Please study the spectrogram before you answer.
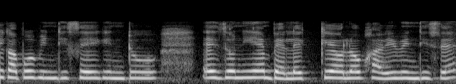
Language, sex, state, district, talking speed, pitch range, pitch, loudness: Assamese, female, Assam, Kamrup Metropolitan, 130 wpm, 285-310 Hz, 295 Hz, -14 LUFS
